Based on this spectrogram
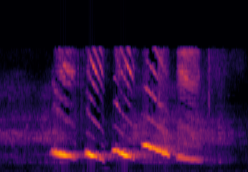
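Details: Trinca-ferro, the green-winged saltator, giving its "eu sou terrível" song: a brisk phrase of five bright, downward-slurred whistles, the first four short and evenly spaced, ending on a longer, falling note; quiet background.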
